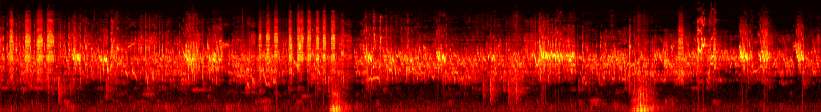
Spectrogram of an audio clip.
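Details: Lively flock chatter from budgies, a constant mix of warbling whistles, ticks and harsh squawks, with two low thumps breaking through the high chirping.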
